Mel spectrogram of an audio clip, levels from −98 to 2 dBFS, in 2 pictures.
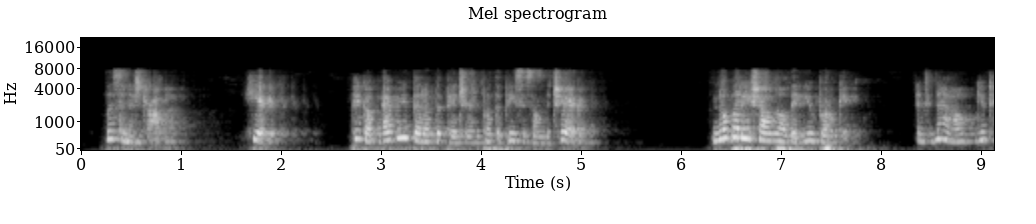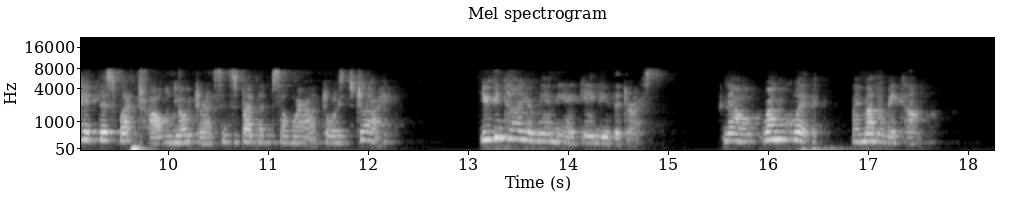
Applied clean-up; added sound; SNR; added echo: neural mask model DeepFilterNet 3.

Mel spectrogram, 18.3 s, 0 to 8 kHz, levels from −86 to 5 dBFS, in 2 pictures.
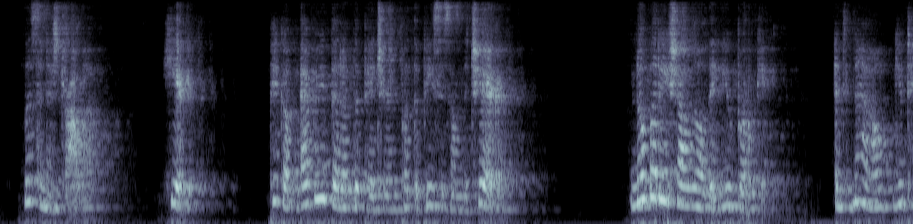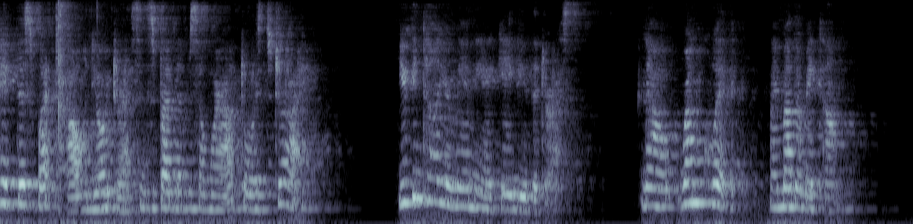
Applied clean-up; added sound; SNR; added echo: neural separator model SepFormer DNS4.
